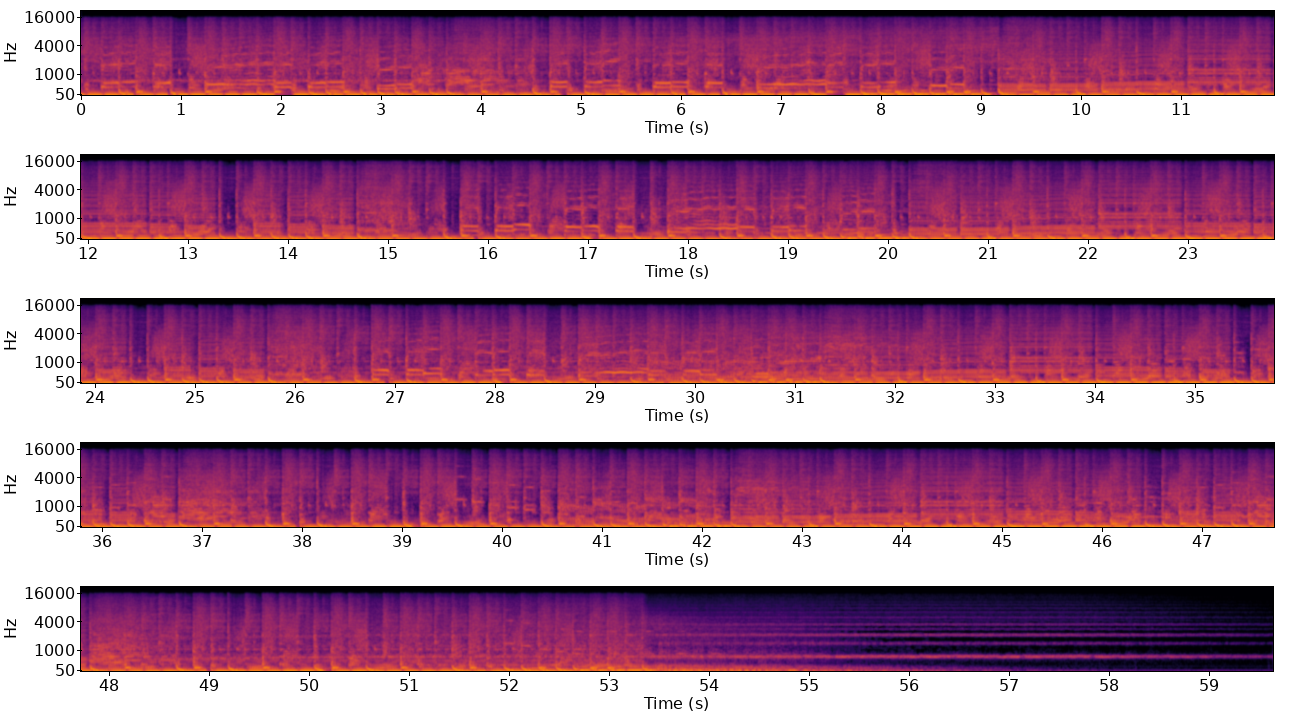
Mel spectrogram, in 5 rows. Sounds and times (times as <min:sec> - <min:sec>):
Music: 0:00.0 - 0:59.6.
